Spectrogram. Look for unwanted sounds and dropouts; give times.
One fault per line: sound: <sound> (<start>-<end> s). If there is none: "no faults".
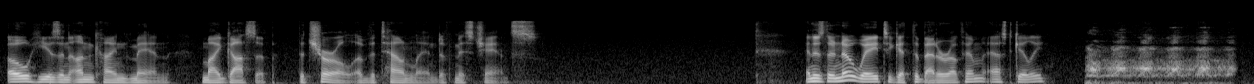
sound: bark (10.8-12.4 s)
